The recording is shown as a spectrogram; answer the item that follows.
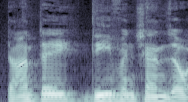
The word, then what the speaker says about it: Dante DiVincenzo: I thought I knew how to pronounce it, and I didn't pronounce it right. Dante DiVincenzo, and he went to the Milwaukee Bucks.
